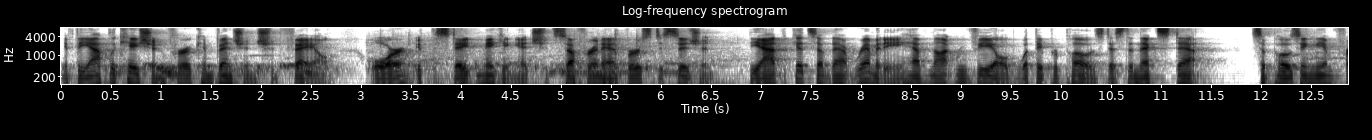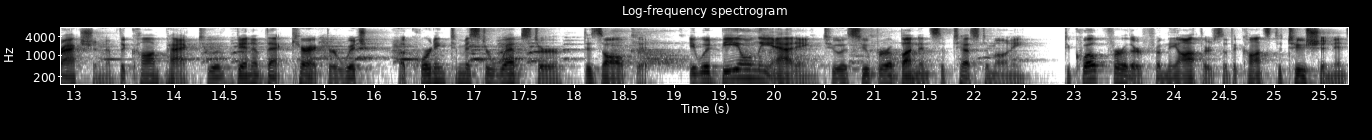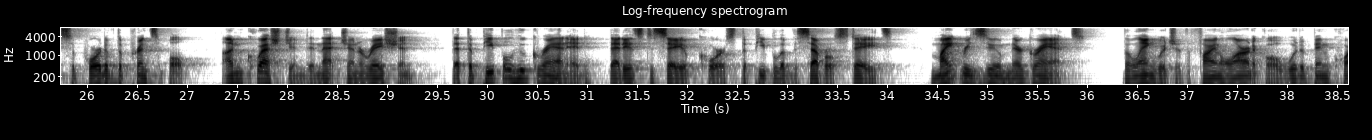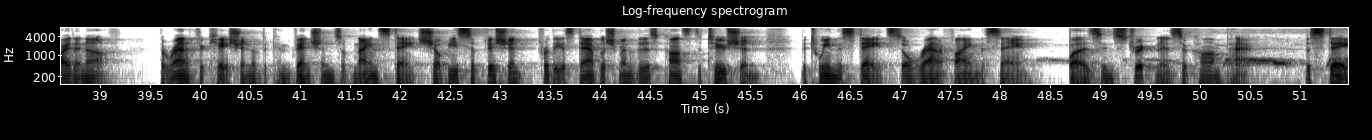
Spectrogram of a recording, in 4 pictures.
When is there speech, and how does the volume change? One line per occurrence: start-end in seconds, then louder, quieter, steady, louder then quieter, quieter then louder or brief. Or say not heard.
0.0-51.4 steady.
